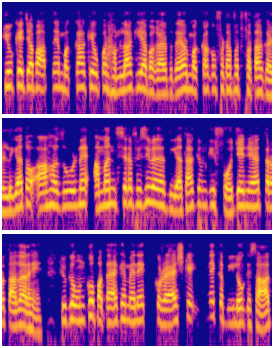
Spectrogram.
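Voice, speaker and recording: A man hosting an online debate, lecturing forcefully and dropping English phrases into his speech. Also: sits high, fast, hardly any pauses, dry recording, lo-fi sound. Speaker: debate host.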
